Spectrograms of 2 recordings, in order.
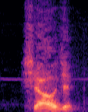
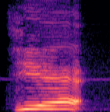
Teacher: In this word, both syllables begin with the tongue in the forward position, the so-called palatal position.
